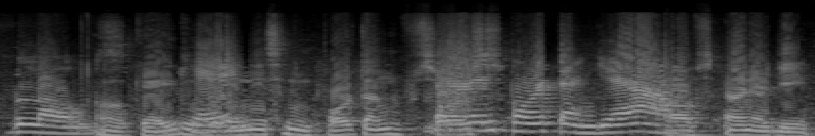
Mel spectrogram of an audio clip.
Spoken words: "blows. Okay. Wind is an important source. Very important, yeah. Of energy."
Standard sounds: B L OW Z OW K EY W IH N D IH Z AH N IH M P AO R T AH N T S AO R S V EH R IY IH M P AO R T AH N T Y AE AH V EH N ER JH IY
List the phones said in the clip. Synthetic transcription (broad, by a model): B L OW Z OW K EY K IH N IH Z AH N IH M P AO R T AH N T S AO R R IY IH M P AO R T AH N T Y AE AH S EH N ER JH IY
